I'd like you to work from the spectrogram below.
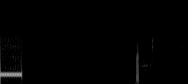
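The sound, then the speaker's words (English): Ringback tone of an outgoing telephone call: one short steady electronic tone, then a long stretch of silence and a faint brief rustle near the end. “Come on, someone answer the phone”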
